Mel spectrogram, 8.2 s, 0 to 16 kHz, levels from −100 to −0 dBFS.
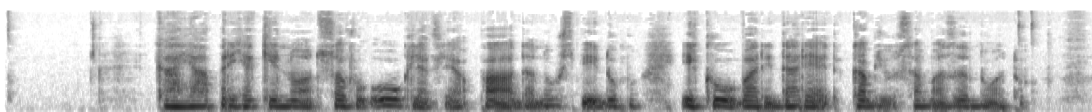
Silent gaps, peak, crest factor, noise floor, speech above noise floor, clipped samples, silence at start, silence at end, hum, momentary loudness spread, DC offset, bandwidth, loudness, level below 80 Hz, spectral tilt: none; -8 dBFS; 20 dB; -76 dBFS; 49 dB; under 0.1%; 1.2 s; 0.5 s; none; 8 LU; under 0.1%; 11.5 kHz; -27 LUFS; -50 dBFS; -7.5 dB/octave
